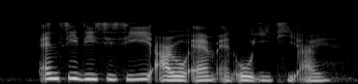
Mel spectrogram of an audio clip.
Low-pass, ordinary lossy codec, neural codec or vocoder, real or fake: 7.2 kHz; none; vocoder, 44.1 kHz, 128 mel bands every 512 samples, BigVGAN v2; fake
